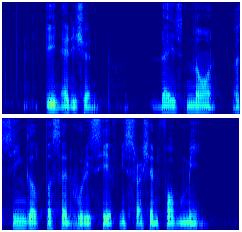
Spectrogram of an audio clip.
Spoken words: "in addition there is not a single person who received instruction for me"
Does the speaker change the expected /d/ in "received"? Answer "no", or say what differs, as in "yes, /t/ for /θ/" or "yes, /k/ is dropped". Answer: yes, /d/ is dropped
